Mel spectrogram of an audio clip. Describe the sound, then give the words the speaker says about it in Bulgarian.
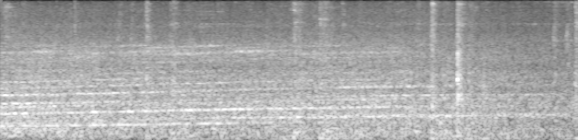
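A small train rolls along the rails with a steady, loud rumble of wheels and running gear that holds evenly from start to end, with no clear beat. “Колелата потръпват ритмично по релсите и баладата пак гали слуха ми.”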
